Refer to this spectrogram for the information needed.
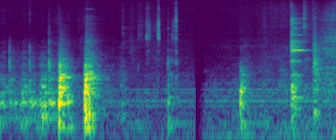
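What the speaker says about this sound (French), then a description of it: "avec une maryse, bien passer autour et dessous la pâte pour éviter de se retrouver avec un bloc de farine" A spatula scrapes around and under baba dough in a bowl, giving a series of irregular scraping and clinking strokes against the bowl, moderately close with a brief pause partway through.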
